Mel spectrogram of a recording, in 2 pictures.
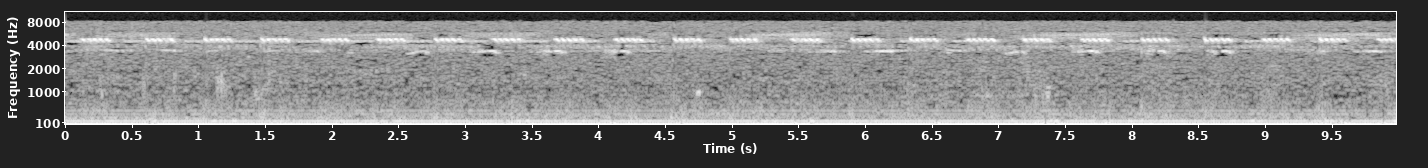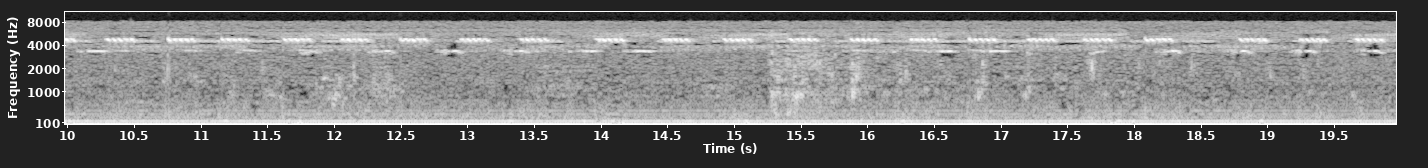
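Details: Night cricket in the eastern Botswana wilderness, recorded 2:30 a.m. on 21 May 16, calling in regular high-pitched pulses, roughly three to four per second, with a continuous low droning background.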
